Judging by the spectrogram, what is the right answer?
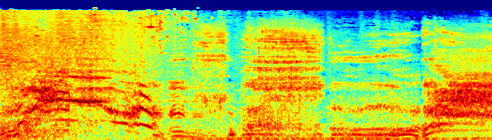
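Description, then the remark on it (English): A huge scaled, winged monster growls and roars with wavering, sweeping cries as it bursts from the ground of a planet, over a dense, continuous rumble of shattering, crumbling ground, loud throughout. “The creature burst from the shattered ground, scaled wings blocking out the sun.”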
